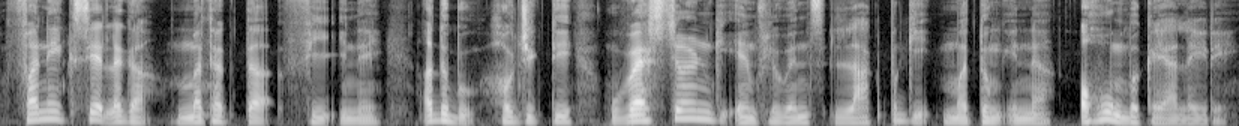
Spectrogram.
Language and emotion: Manipuri, neutral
